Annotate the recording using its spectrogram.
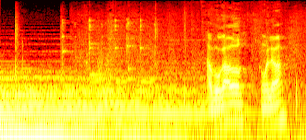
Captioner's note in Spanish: Teléfono al sonar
